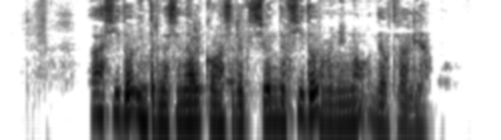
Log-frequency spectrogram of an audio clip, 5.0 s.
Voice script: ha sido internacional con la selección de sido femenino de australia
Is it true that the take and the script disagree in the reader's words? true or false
false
